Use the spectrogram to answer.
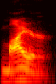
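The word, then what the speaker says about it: Mayer: mayor at tight end it's Meer Meer but that's the German way to spell it a probably but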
